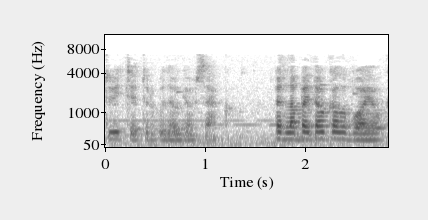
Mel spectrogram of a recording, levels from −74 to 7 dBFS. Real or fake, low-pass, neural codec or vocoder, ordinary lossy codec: real; 7.2 kHz; none; MP3, 48 kbps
